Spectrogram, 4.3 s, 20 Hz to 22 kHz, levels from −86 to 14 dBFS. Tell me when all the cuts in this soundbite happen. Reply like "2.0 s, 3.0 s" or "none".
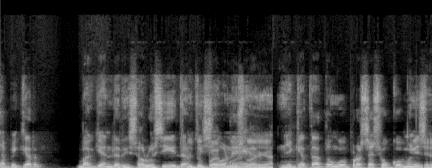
2.7 s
